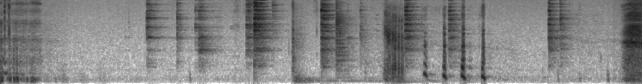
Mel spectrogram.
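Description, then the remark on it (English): Utensils clink against glass in an irregular flurry of sharp, bright taps, some ringing briefly with high tones, clustered in quick bursts with short pauses between and no talking. “It's utensils clinking against glass.”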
